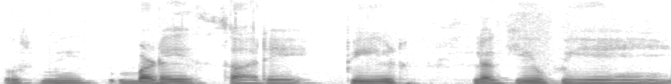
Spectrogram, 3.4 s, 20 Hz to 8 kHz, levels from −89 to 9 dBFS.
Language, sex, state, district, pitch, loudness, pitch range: Hindi, female, Bihar, Saharsa, 155 Hz, -40 LUFS, 150-165 Hz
